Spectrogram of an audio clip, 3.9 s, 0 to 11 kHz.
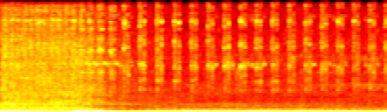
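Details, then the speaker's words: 1977 Toyota Corolla after exhaust joint repair with new bolts and clamp: steady low idle with light quick ticking puff, three or four a second; small leak remains at the bolts but much quieter than before. Minor exhaust leak. "there's still a bit of a leak where the bolts are but it's a lot quieter than it was"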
